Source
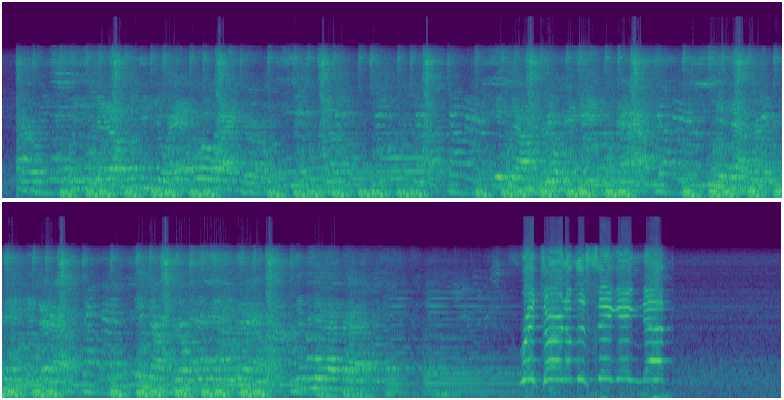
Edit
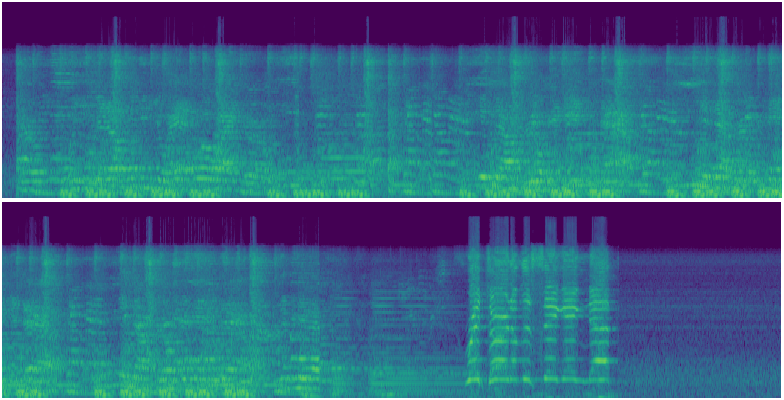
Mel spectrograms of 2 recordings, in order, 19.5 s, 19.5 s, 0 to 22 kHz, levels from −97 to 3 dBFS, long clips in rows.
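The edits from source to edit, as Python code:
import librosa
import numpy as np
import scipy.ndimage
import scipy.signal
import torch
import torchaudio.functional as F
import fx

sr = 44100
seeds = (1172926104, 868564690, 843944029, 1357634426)

y = fx.edit(x, sr, fx.cut(start_s=3.7, length_s=0.74),
    fx.duplicate(start_s=10.56, length_s=0.54, to_s=5.56),
    fx.cut(start_s=13.91, length_s=0.48), tone=tone)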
